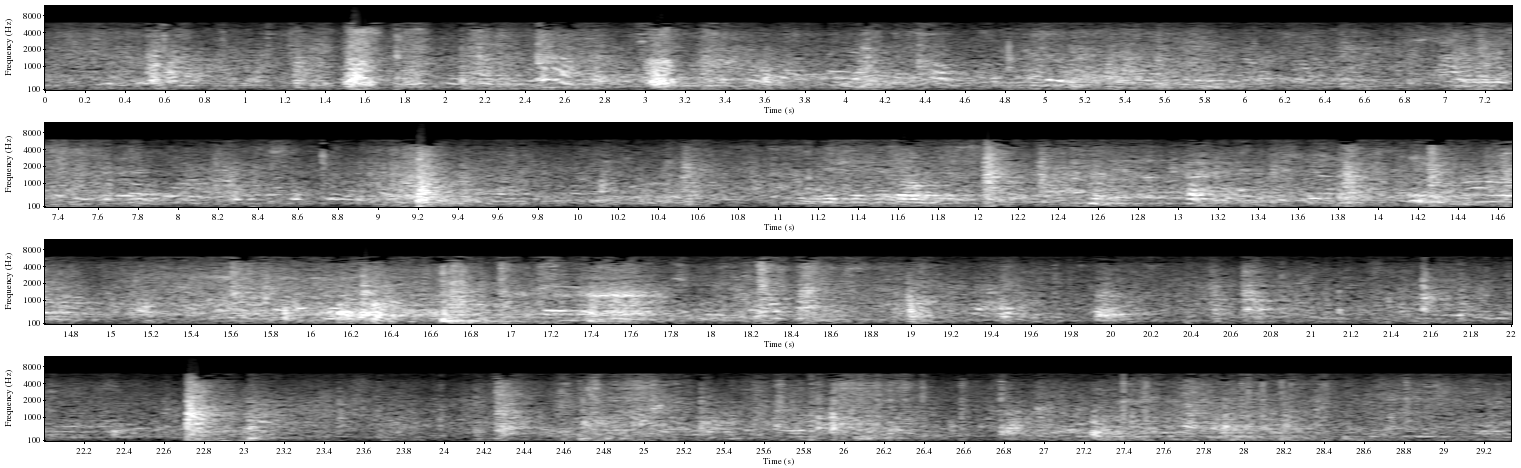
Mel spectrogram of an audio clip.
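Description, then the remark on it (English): Chairs scrape, knock and clatter as a group of people drag several chairs into place and set them down across a room, a continuous busy shuffle of wooden bumps and slides with no talking. “Na początek zaczniemy od krzeseł, tak? Więc wszyscy użyjcie krzeseł.”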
